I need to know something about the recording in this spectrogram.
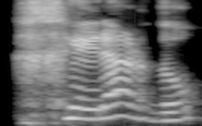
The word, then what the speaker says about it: Gerardo: Pero si hablamos de Gerardo, que se escribe con G, pero no se pronuncia como si fuera una G, ¿no?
